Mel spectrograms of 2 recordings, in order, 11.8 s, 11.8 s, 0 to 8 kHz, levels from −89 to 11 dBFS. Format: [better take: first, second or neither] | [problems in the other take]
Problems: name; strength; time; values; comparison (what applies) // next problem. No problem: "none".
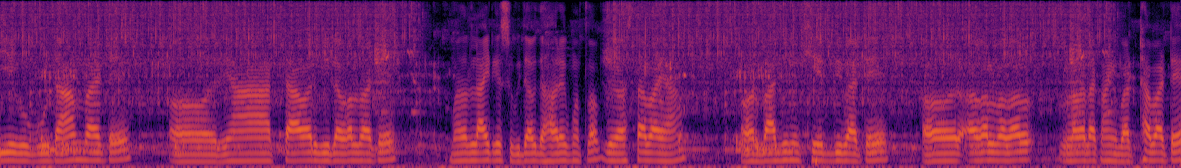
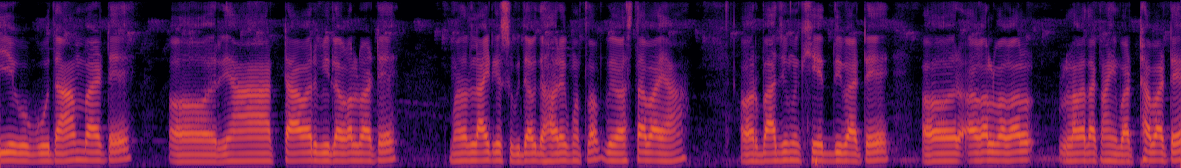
second | background sound (Water tap, faucet); 9 dB below the speech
